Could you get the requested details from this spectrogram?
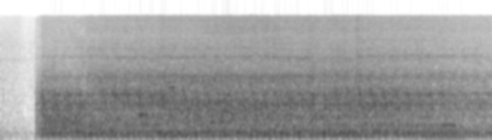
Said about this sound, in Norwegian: Det er natt i Matrice. Lydene veksler mellom gravemaskiner og redningsbiler som kjører inn i området, og så den totale stillhet. Hvor alle blir hysjet på og bedt om å være stille.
